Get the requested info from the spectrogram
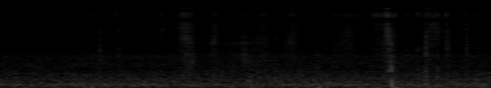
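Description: Faint handling of Pokémon trading cards, slid one behind another as they are sorted through, with a few soft rustles and a small click nearly four seconds in.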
